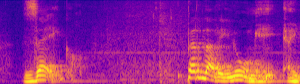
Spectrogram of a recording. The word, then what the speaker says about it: Diego: Tutti questi pronomi sono contenuti nel nome di persona Diego, pronunciato Zego.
